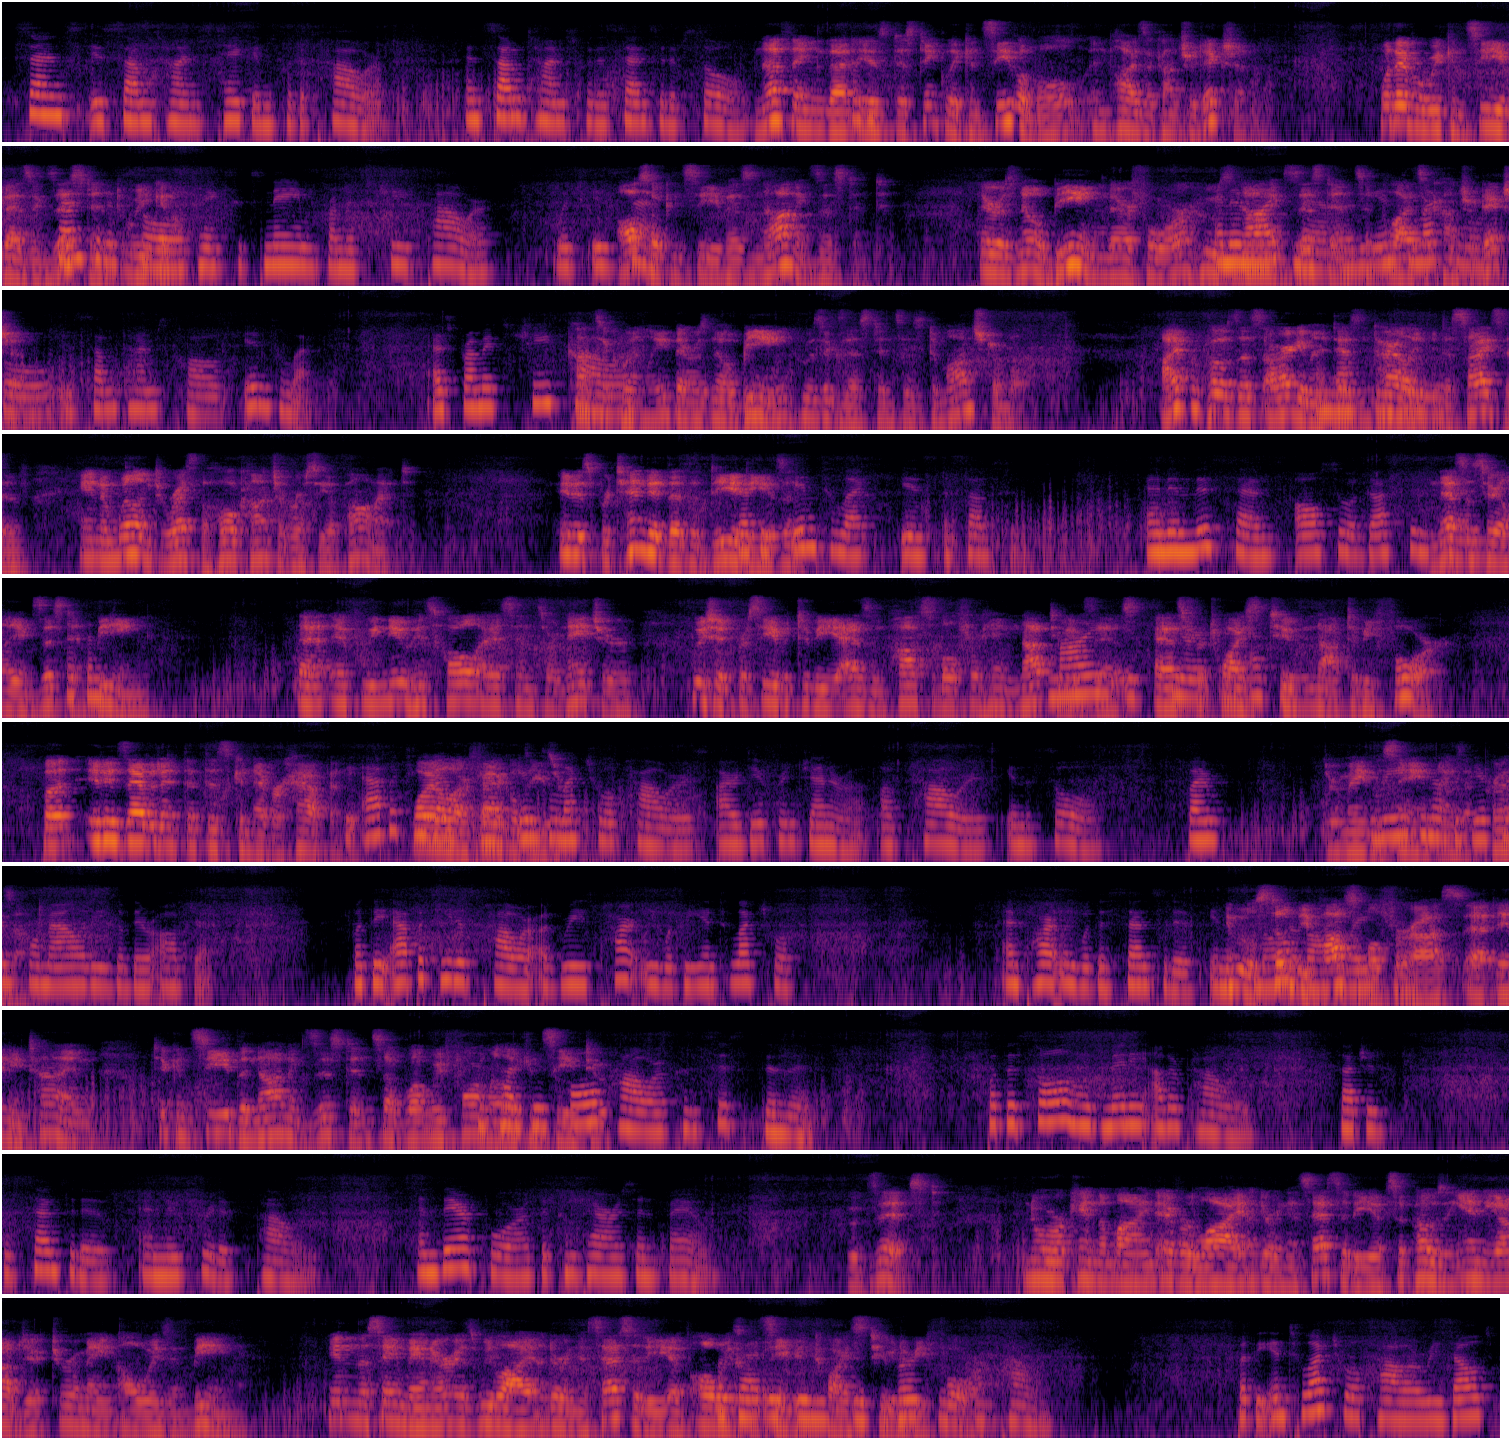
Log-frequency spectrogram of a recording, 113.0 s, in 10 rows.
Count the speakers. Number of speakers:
two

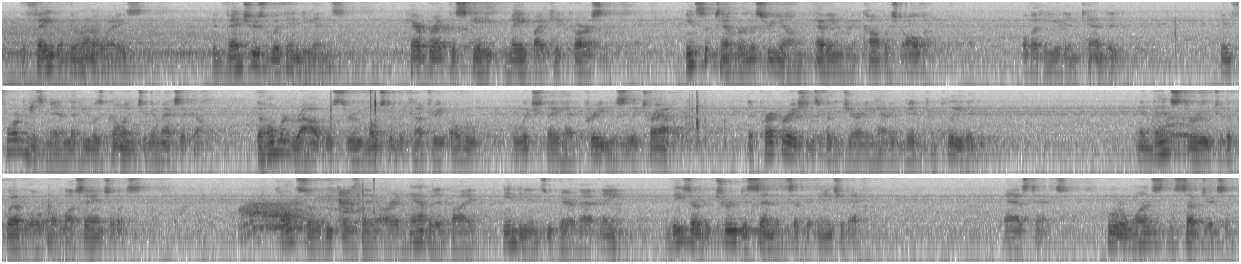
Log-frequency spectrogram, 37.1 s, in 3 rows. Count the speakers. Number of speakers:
one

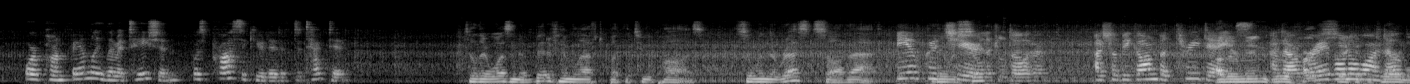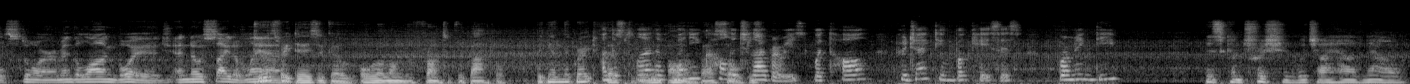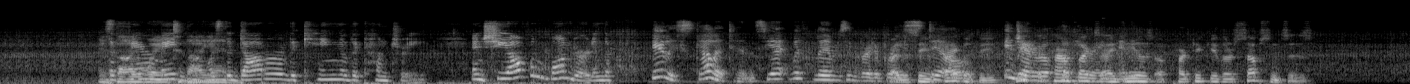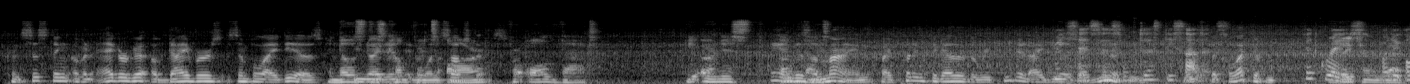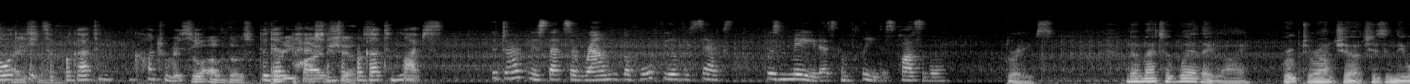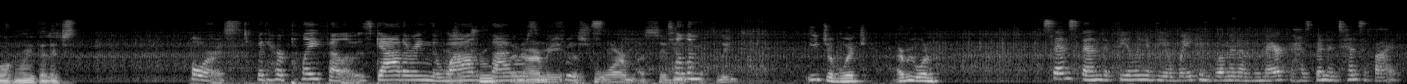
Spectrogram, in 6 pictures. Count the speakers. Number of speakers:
ten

